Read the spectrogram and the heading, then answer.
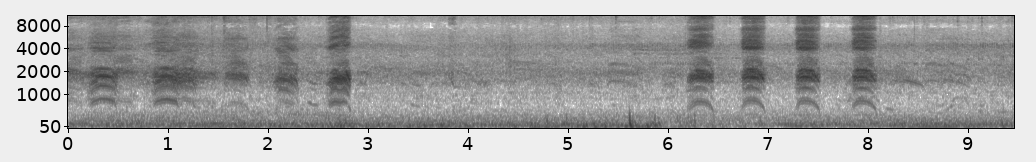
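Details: Many crows squabbling over meat, giving rasping caws in quick runs of three or four, then a pause, then another tight series of loud hoarse calls, with constant low rumble behind.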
